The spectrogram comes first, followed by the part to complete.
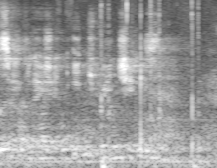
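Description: Faint, indistinct speech, low and whisper-like, in a pause between louder spoken phrases.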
